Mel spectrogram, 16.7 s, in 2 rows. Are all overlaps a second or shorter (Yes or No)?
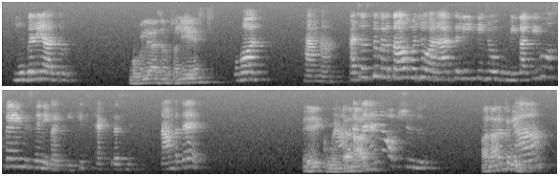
Yes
